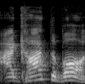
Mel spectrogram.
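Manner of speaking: put-on pleading tone. Retelling what a wide receiver says after a catch: imitating a pleading receiver. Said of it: "Wide receiver pleading".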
